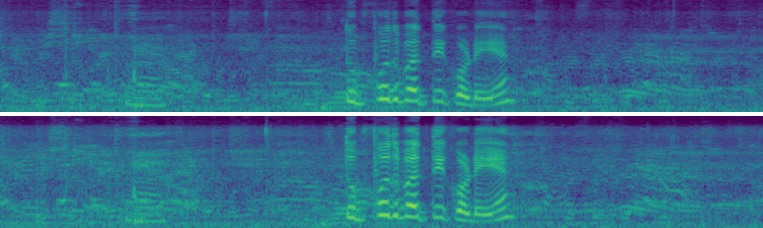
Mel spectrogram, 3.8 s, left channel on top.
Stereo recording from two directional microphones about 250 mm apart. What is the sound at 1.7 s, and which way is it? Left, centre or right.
Speech, centre.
